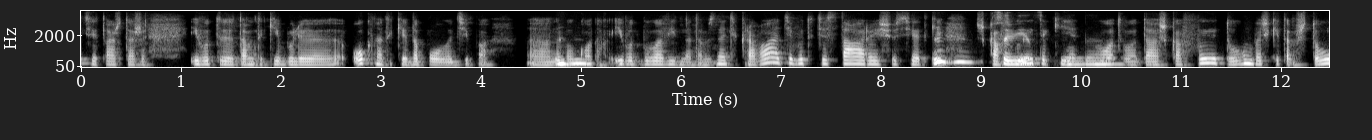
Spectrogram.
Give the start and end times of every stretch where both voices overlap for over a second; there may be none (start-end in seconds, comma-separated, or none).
8.5-10.3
